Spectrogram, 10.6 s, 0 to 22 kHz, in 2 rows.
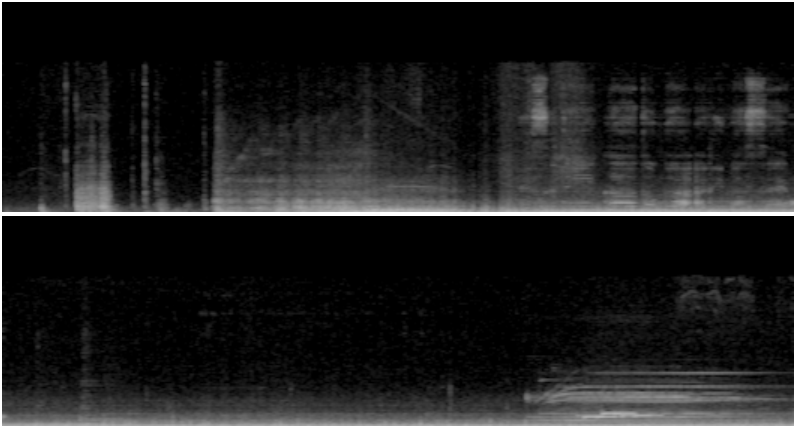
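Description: Nissan GT-R's 3.8-litre twin-turbo V6 starting: a short crank, the engine catches about a second and a half in and flares up in revs, then settles into a steady idle.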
